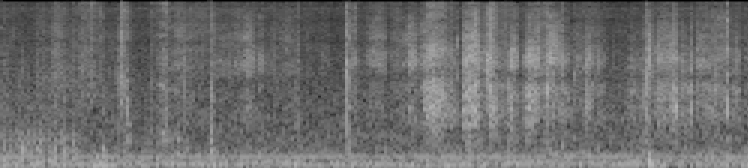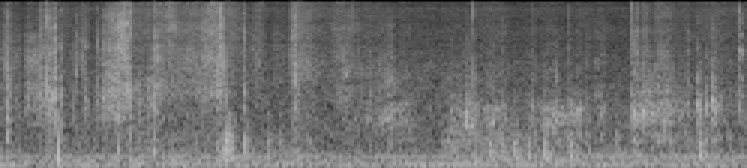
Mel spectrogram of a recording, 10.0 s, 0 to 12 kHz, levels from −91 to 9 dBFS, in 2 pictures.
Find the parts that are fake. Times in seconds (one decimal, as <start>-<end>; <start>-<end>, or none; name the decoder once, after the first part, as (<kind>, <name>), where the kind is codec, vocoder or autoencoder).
none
